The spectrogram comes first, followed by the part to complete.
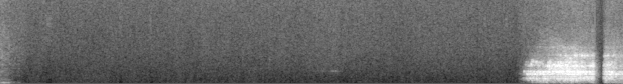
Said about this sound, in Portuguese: Com uma respiração profunda.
